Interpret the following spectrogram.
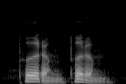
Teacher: It's put them. We make a reduction. We say put 'em. The T changes to a fast D.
